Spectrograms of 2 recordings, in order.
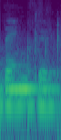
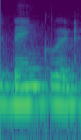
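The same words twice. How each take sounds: First: Banquet said bank-et, the w dropped; wrong banquet. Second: Banquet said bank-wet, with a clear w after the k; correct banquet. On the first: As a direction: demonstrate the error: banquet without the w sound. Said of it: "It is banquet". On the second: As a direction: stress the first syllable of banquet, then a crisp kw. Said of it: "not banquet". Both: Shown as a demonstration.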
